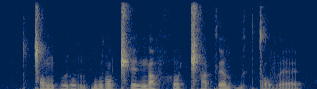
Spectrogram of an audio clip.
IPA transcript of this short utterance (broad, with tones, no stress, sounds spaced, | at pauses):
ǀ ɔ˦ ŋ p ɯ˨ ɾ u˦ r ɓ u˦ ɾ ɔ˦ ǁʰ e˦ ŋ a˦ f h ɤ˦ ǁʰ a˨ k ɾ ɛ˦ v b e˦ k t ɔ˨ v ɛ˨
